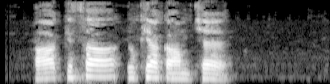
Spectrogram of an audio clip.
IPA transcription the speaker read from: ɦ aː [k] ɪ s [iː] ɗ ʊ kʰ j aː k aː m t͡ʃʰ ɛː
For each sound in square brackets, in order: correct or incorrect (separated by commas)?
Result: correct, incorrect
